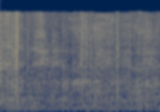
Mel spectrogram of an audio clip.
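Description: Faint footsteps on concrete: a few soft, irregular taps over a light hiss.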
